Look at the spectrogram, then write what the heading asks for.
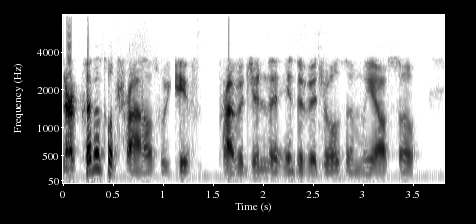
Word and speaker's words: Prevagen: Well, technically it's pronounced Prevagen, but what Prevagen is is a supplement that's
